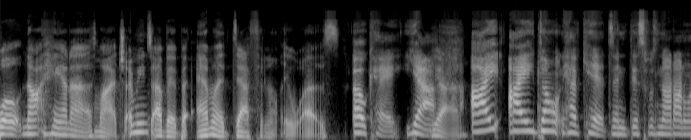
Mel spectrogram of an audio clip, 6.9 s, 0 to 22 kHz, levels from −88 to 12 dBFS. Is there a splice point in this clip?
yes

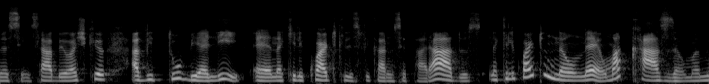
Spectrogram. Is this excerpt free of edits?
yes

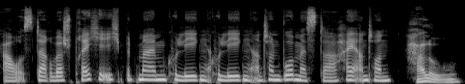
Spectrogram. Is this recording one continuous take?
no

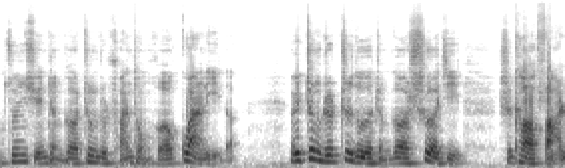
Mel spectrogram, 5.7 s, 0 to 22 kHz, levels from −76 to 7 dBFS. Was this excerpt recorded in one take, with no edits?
yes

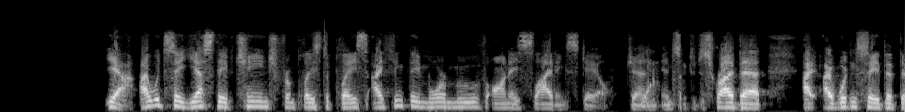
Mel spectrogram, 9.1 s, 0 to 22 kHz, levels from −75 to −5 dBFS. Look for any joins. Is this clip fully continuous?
yes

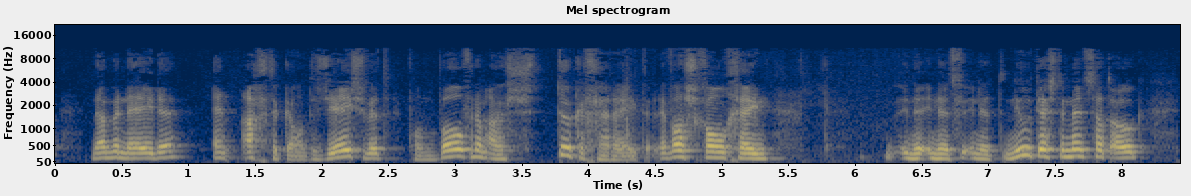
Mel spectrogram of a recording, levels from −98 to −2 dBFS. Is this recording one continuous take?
no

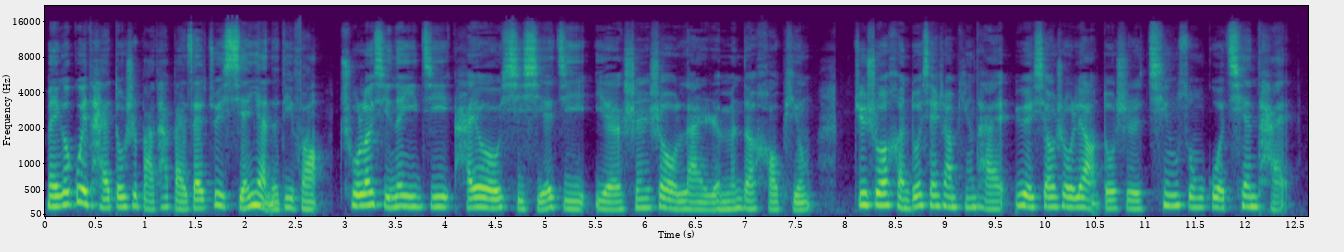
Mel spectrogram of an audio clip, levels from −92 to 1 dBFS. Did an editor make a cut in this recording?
yes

